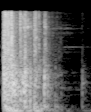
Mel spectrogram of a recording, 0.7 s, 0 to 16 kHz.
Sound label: wood; Mafie 1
